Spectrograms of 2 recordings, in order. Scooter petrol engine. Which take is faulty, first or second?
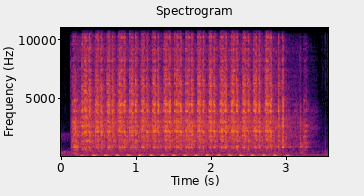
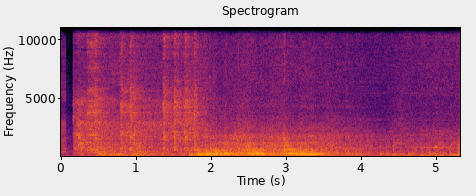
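second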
